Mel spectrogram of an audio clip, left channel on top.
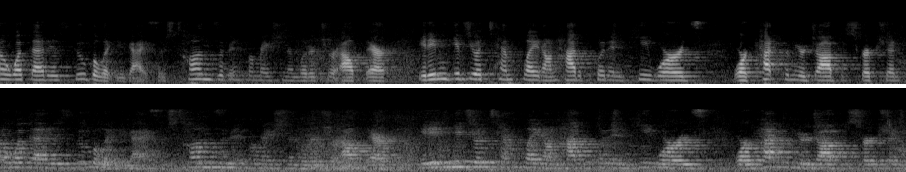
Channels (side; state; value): both; normal; correlation 0.62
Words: what that is, Google it, you guys. There's tons of information and literature out there. It even gives you a template on how to put in keywords or cut from your job description,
